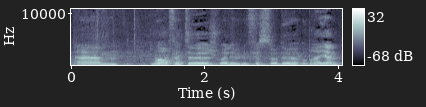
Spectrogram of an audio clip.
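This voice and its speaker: A man's voice: mid-range voice, slow, slight background noise. A man playing in a tabletop game, describing his moves hesitantly with fillers. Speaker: player. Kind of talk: tabletop role-play. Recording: distant echoey mic, faint ambience.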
